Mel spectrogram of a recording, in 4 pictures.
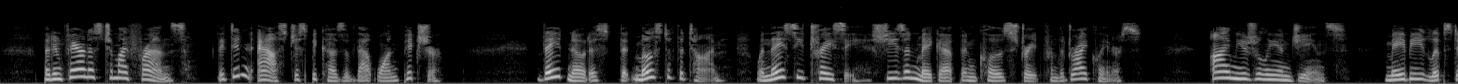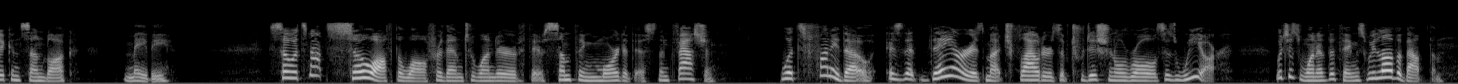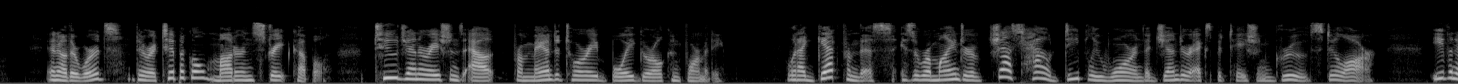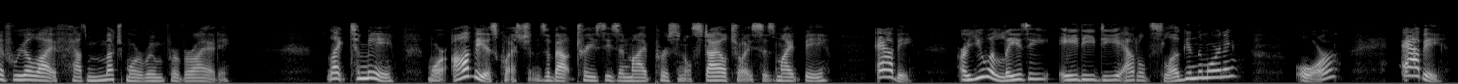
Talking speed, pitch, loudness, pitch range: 165 wpm, 205 Hz, -25 LUFS, 180-265 Hz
